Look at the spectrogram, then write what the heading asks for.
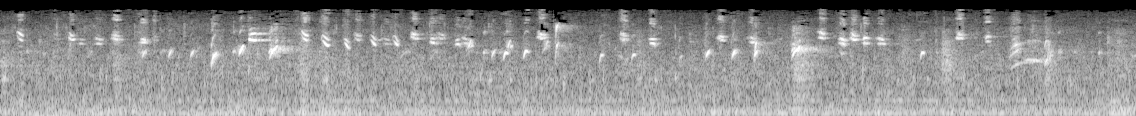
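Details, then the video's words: Goldfinch song of rapid, thin, jingling chirps and short trills at a fast, even pace, slightly veiled by constant background hiss. "innovative Ways To impress The Goldfinch With Bird Melodies"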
